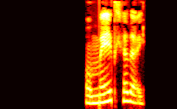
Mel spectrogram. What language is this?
Pashto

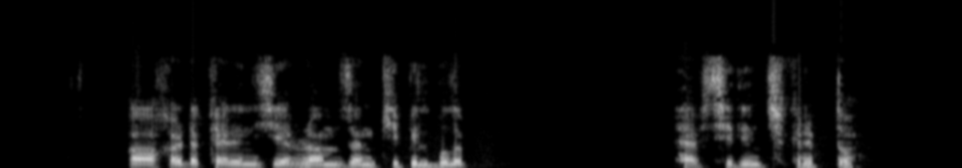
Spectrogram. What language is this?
Uyghur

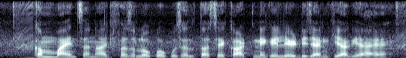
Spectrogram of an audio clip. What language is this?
Hindi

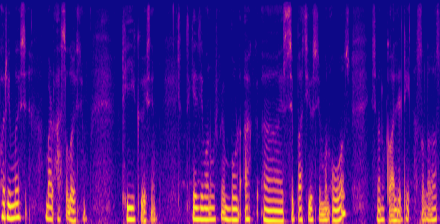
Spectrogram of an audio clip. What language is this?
Kashmiri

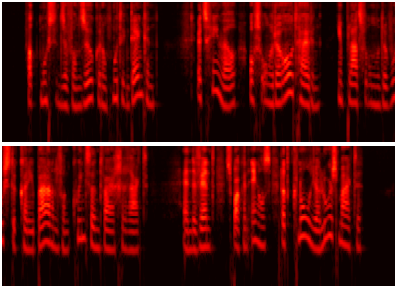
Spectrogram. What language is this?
Dutch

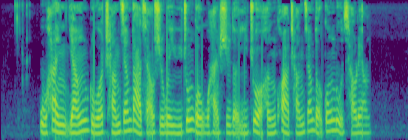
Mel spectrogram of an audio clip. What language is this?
Chinese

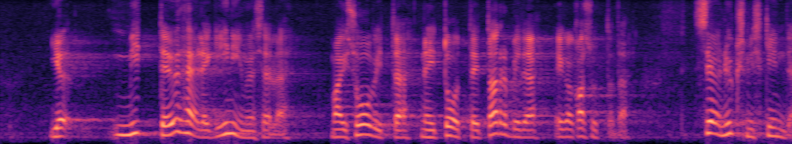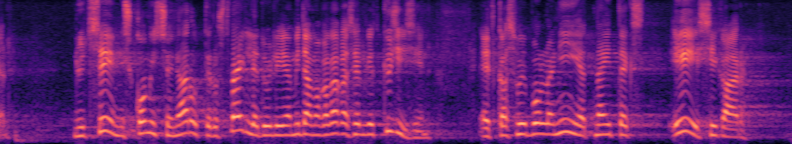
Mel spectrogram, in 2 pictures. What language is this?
Estonian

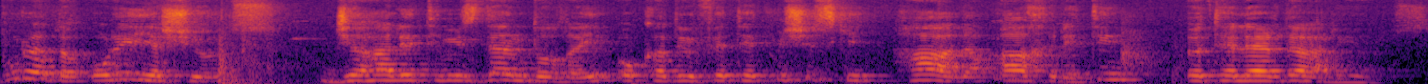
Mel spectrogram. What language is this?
Turkish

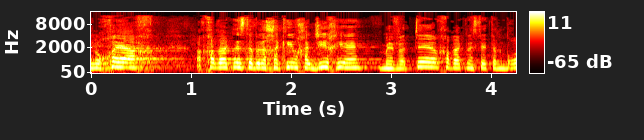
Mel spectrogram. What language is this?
Hebrew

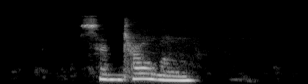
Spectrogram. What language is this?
Thai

